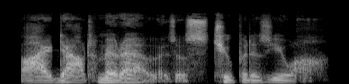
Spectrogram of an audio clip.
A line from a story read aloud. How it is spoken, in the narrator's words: Caimus growled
